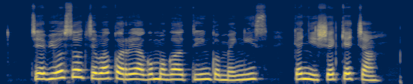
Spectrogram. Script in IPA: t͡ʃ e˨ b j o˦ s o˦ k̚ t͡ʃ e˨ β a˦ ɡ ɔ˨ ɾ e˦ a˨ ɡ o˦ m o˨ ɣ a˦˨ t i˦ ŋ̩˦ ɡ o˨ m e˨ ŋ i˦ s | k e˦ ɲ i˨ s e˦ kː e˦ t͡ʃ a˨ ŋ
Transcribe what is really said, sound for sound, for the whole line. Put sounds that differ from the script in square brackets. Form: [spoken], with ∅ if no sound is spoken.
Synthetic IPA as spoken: t͡ʃ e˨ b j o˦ s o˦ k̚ t͡ʃ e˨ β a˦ [k] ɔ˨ ɾ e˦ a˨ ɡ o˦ m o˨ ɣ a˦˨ t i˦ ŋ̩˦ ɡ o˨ m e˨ ŋ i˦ s | k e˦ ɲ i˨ [ʃ] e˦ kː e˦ t͡ʃ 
